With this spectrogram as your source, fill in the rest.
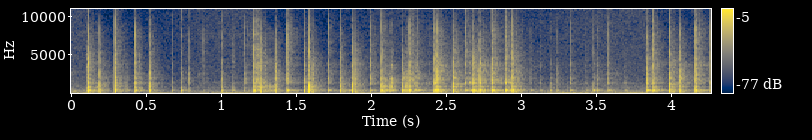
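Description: Long nails tap quickly and irregularly on the black plastic lid of a clear plastic candy jar full of chocolates. The result is a rapid run of short, dry, clicky plastic taps with a faint hollow tone, with brief pauses between bursts.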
